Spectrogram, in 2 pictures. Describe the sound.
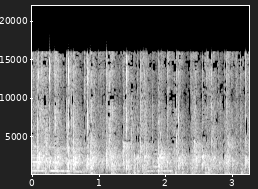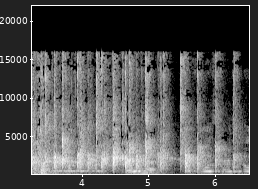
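An audience claps loudly in a dense, steady burst that gradually thins out, with a man's voice starting to speak over the tail end of the applause.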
